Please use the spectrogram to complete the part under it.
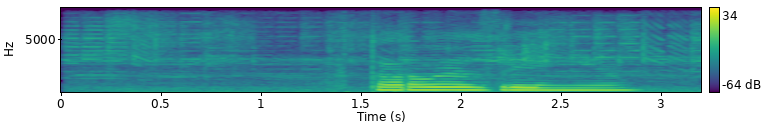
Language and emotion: Russian, neutral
